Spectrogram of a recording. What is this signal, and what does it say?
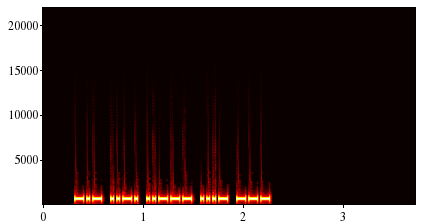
Morse code, heard as a keyed tone, about 40 wpm, 700 Hz. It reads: KF2VO
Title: USA Call Signs - 5 Characters - Repeated 3x - 40wpm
